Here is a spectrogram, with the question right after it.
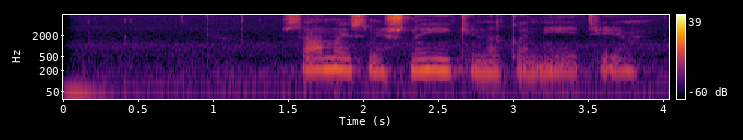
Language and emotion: Russian, sad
